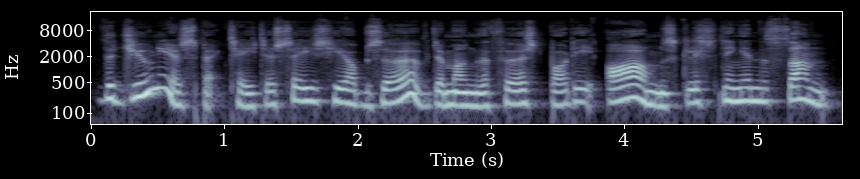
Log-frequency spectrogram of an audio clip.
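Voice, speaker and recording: A woman narrating an archaic newspaper account as a ghost story, in a measured, formal storytelling manner. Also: lowish voice, animated. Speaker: actor reading a historical newspaper article as a ghost story.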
